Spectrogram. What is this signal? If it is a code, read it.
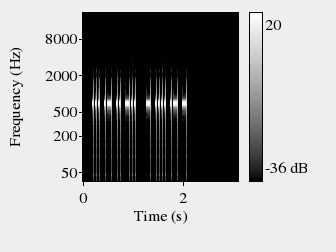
Morse code, heard as a keyed tone, about 40 wpm, 700 Hz. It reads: SAID THAT
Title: Sets of 2 Words 40wpm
